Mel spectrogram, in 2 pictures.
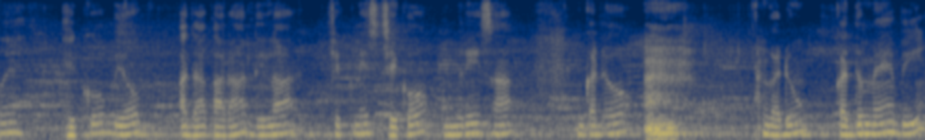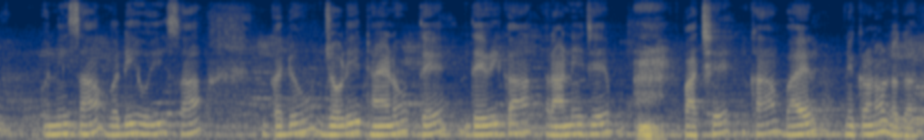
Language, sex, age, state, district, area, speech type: Sindhi, male, 18-30, Gujarat, Kutch, urban, read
